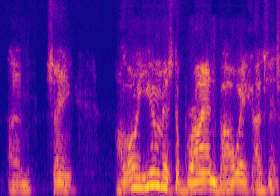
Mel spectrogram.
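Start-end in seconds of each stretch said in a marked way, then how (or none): 1.7-3.7 put-on American accent in a woman's voice. Retelling a surprise phone call from a stranger, in an american woman's voice. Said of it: "an American voice, a lady's voice".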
